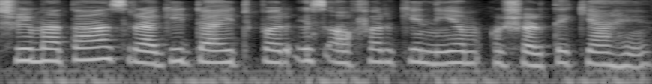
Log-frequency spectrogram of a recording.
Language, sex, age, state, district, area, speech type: Hindi, female, 30-45, Madhya Pradesh, Ujjain, urban, read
